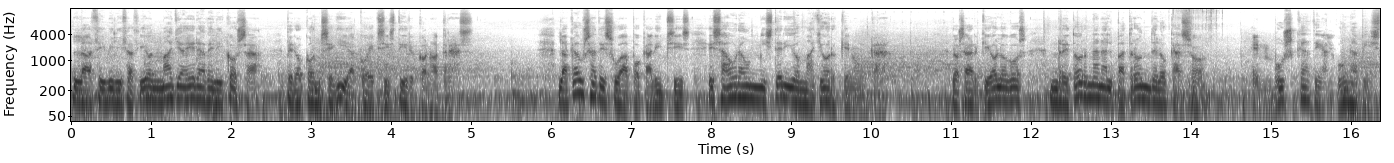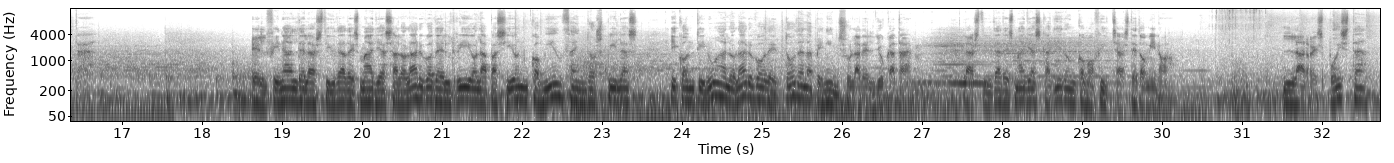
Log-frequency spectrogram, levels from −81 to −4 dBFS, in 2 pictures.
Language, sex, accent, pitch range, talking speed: Spanish, male, Spanish, 100-120 Hz, 130 wpm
